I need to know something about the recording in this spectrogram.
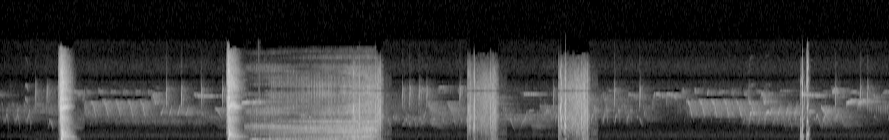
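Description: Short game sound effects chime and pop.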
